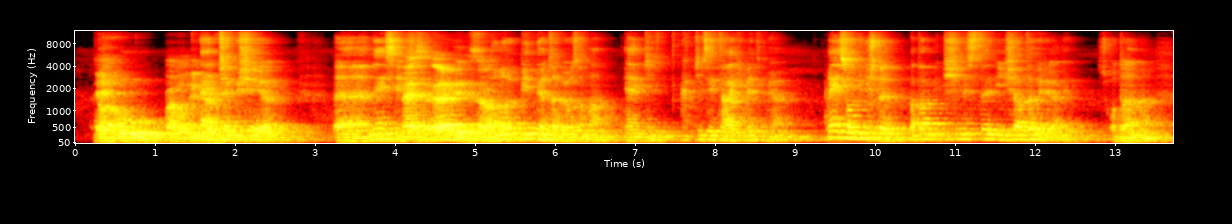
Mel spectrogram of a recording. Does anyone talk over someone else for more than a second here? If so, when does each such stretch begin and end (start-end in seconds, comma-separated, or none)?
none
